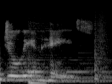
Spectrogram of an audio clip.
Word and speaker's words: Julian Hayes: I have the pleasure of introducing you to the amazing Julian Hayes.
